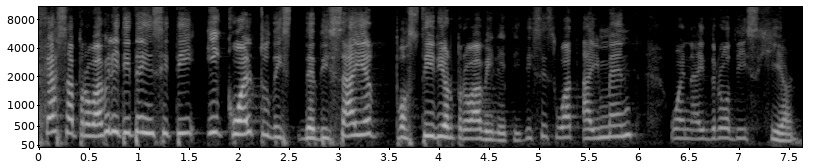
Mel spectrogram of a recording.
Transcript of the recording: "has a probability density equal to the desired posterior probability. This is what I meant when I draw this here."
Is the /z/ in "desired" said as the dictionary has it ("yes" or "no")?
no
